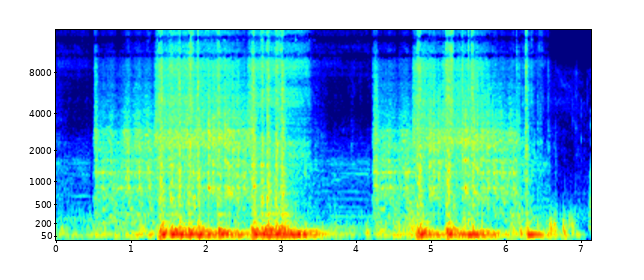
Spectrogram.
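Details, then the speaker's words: Monte Carlo SS G-body, after gas was added to the tank, gives two short cranking bursts in which the starter spins steadily but the engine never fires; a hard start, with flooding or a fuel pump or carb issue suspected, not confirmed. "i'm flooding that bit probably the filter got gas in it"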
